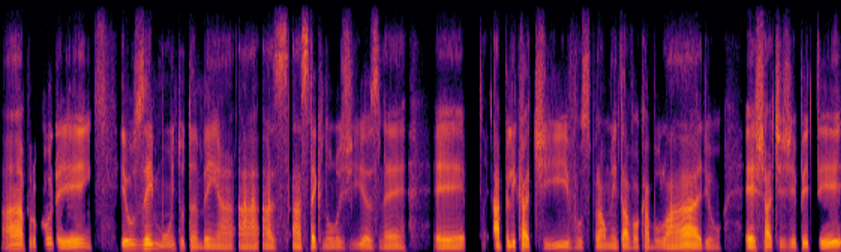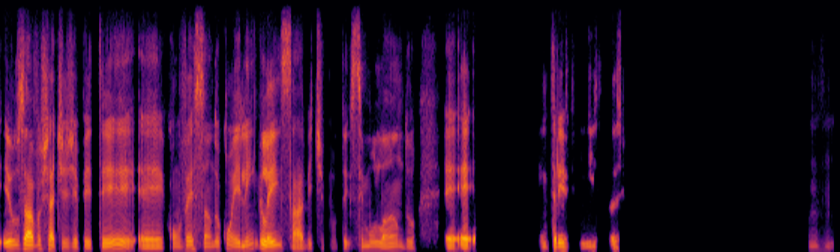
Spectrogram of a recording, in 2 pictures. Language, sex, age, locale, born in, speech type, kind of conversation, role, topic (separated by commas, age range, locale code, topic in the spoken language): Portuguese, male, 35-39, pt-BR, Brazil, conversation, podcast, guest, Como você lida com a frustração durante o aprendizado?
